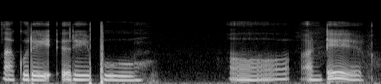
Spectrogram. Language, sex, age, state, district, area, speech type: Telugu, female, 60+, Andhra Pradesh, Kakinada, rural, spontaneous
